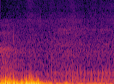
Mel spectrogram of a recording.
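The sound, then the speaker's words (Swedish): A cat, being petted and fiddling with the microphone, purrs right up against it: a deep rumbling burst that is loud for the first half second, then fades into softer, fluttering purrs with no one talking. “Jag hör att det spinner”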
